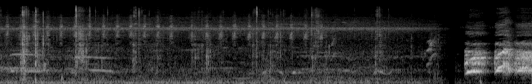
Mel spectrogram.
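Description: Footsteps crunch on a gravel road.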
